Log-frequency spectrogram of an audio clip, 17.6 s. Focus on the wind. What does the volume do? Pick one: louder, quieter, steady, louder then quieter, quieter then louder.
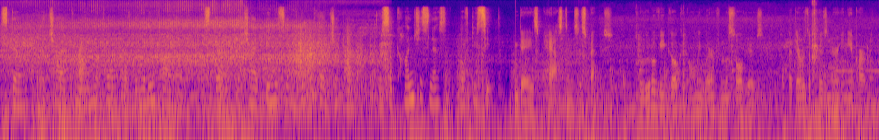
quieter.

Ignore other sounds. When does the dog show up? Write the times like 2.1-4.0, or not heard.
not heard.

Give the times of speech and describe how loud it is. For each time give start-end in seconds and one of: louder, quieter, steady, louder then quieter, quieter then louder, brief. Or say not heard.
0.0-17.5 steady.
